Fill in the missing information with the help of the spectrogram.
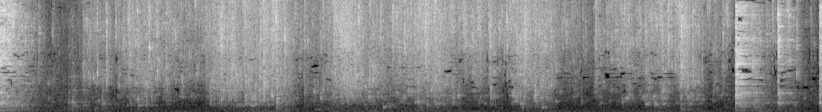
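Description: Kitchen tap running into a stainless steel sink as a white plate is rinsed under the stream, water splashing off the plate. A short clatter comes near the end.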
